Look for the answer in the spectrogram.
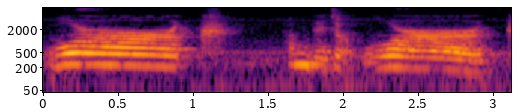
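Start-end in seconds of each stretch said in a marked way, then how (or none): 0.0-1.0 exaggerated American R in work; rolled-tongue work. Shown as a demonstration. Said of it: "혀를 막 굴려요". 2.1-3.1 heavy R in Work; rolled-tongue work. Shown as a demonstration. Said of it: "혀를 막 굴려요".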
